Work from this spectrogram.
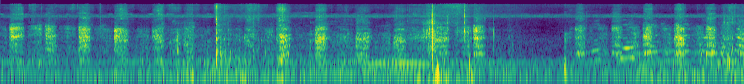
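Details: Three-legged tricolor Border Collie, female, outdoors playing with a small stick; rapid rhythmic breathy panting around two to three puffs per second, with a woman's voice praising her and rustling footsteps nearby.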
